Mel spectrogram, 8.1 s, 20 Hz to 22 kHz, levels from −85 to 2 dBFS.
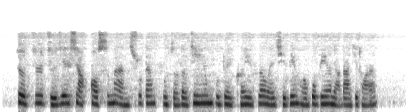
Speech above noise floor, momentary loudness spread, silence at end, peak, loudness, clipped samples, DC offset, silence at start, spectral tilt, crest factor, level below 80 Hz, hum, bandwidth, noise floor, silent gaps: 46 dB; 8 LU; 0.6 s; -2 dBFS; -18 LUFS; under 0.1%; under 0.1%; 0.35 s; -7 dB/octave; 16 dB; -62 dBFS; none; 8 kHz; -63 dBFS; none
